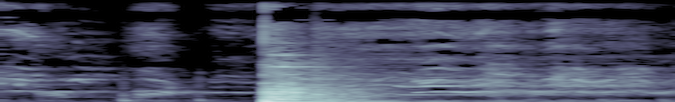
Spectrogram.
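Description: A plate clatters onto a table.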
